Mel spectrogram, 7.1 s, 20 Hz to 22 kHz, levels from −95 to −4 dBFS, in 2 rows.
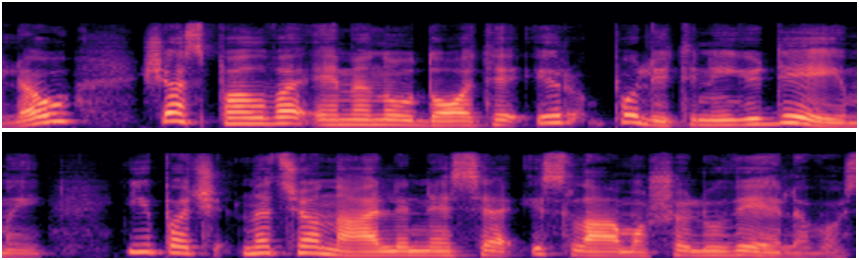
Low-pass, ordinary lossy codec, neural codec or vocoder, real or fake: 10.8 kHz; Opus, 64 kbps; none; real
